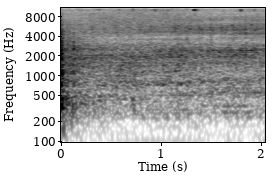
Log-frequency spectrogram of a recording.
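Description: Steady background noise over a low hum, with a brief sharp sound right at the start and no distinct bangs.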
